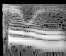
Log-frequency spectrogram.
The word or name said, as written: kiwi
